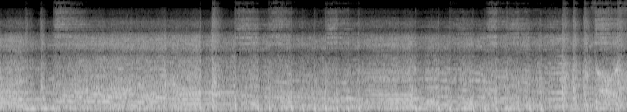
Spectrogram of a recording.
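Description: Crust punk band playing live: distorted electric guitar, bass and drum kit in an instrumental passage, before the vocals come in.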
